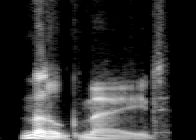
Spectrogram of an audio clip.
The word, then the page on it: milkmaid: British English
